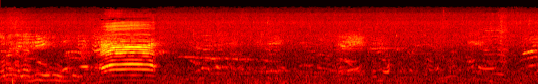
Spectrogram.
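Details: A goat gives one loud, wavering bleat while defecating, as people talk quietly nearby.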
